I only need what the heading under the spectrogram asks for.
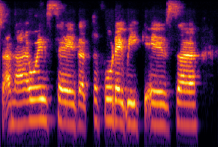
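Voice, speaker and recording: A woman speaks with a South African accent. Her pace is moderate. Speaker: workplace wellbeing advocate. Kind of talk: webinar presentation. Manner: loud, projecting.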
